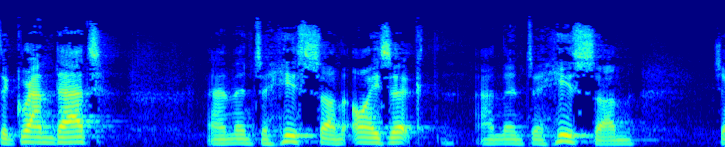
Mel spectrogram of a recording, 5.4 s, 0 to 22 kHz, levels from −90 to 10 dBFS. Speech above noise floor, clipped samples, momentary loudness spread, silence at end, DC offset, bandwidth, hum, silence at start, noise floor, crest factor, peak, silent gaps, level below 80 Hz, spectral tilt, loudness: 32 dB; under 0.1%; 16 LU; 0 s; under 0.1%; 14 kHz; none; 0 s; -66 dBFS; 24 dB; -12 dBFS; none; -76 dBFS; -4 dB/octave; -34 LUFS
